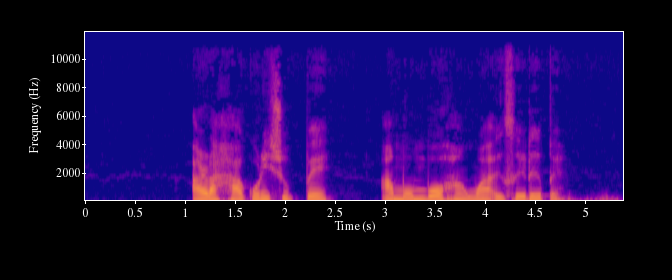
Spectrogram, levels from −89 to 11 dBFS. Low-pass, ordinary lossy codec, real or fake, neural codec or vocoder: 10.8 kHz; MP3, 96 kbps; real; none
